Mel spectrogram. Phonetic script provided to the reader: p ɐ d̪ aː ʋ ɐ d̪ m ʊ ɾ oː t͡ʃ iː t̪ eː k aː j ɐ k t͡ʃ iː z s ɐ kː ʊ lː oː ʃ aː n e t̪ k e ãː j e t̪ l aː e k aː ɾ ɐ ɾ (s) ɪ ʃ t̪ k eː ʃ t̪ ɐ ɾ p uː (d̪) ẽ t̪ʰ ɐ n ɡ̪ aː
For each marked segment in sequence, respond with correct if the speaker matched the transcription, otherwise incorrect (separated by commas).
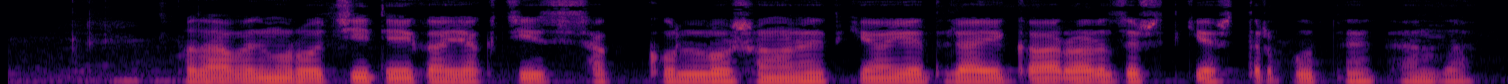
incorrect, incorrect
